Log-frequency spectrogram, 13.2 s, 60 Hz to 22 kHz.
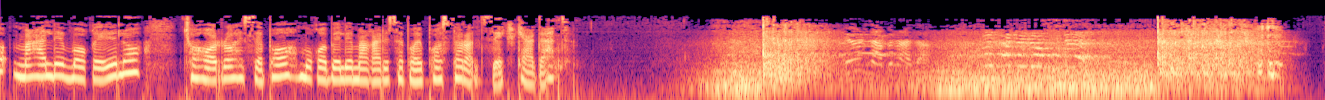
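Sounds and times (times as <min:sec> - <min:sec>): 
speech: 0:00.0 - 0:05.8, 0:08.8 - 0:11.1, 0:12.6 - 0:13.0
street noise: 0:05.9 - 0:13.2
handgun shots fired at a car at a roadside crossroads: 0:07.6 - 0:08.4, 0:11.6 - 0:12.6.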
